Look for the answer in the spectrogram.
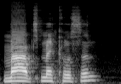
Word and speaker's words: Mads Mikkelsen: Mads Mikkelsen.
